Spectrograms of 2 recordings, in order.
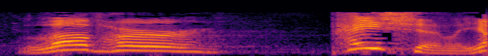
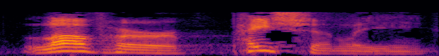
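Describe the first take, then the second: First: Love her patiently thrown high and loud; loud ringing repeat. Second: Love her patiently, each word stretched slow; drawn out, stress on love; slow emphatic repeat. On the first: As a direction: call it out to the room. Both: Shown as a demonstration.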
